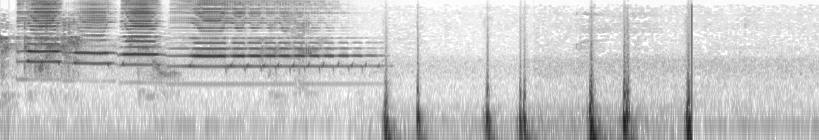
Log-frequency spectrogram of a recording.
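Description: A comedy sound effect of a wind instrument playing about four falling notes, the last one long and wavering, in the manner of a sad trombone. This is followed by heavy low thumps in pairs about once a second, like a heartbeat sound effect, the last one single.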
